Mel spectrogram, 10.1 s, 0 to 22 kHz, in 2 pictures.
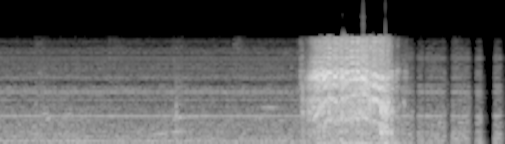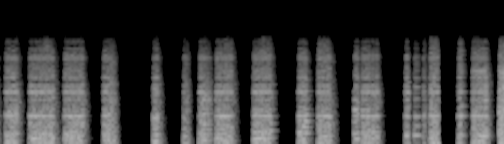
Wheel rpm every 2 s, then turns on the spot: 0, 50, 0, 0, 0.
none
